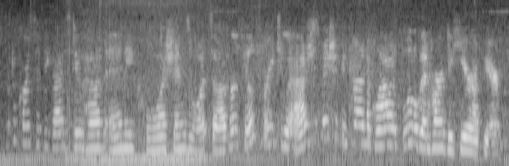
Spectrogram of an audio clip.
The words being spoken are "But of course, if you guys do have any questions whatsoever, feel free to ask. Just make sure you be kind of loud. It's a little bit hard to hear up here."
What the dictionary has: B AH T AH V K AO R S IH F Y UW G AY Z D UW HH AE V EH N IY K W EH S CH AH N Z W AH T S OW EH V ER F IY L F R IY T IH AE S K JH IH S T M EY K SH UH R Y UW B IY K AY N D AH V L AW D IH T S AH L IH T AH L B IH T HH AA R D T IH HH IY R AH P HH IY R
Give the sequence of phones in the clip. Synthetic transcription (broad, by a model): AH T AH V K AO R S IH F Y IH G AY Z D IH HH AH V EH N IY K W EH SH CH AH N Z W AH T S OW EH V ER F IY L F R IY T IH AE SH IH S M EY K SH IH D B IY K AY N D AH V L AW D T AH L IH T L B IH T HH AA R D T IH HH IY R AH P HH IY R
